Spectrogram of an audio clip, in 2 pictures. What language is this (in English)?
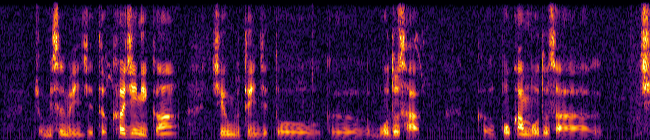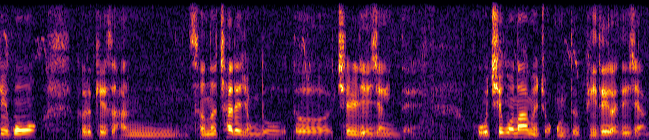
Korean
